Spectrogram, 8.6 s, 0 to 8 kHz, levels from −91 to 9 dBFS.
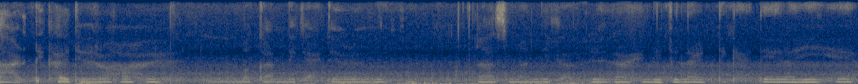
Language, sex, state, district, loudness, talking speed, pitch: Hindi, female, Maharashtra, Aurangabad, -37 LUFS, 140 wpm, 230 Hz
